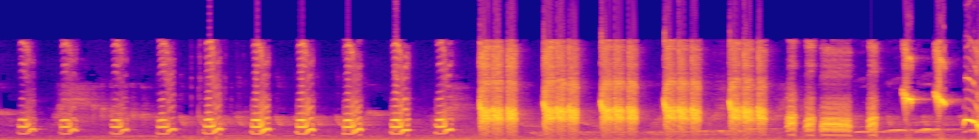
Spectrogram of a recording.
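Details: Long-tailed shrike song meant to rouse other shrikes into singing: a neat row of hooked, rising-falling whistles every third of a second, then broad harsh screeches and mixed chatter.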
